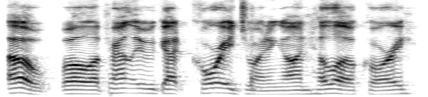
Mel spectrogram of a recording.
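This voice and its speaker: Bright, clear-voiced young man hosting. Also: mid-range voice, fairly even intonation, a little fast. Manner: hesitant, laughing, many fillers. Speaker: stream host. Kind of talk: casual stream hosting.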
